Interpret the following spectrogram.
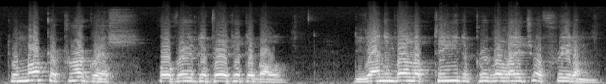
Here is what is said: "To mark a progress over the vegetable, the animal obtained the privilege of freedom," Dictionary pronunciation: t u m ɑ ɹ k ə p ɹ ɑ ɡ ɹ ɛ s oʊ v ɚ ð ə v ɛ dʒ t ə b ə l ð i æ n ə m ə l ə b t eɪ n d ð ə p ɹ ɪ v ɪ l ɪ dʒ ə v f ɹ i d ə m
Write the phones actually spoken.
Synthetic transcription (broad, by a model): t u m ɑ ɹ k ə p ɹ ɑ ɡ ɹ ɛ s oʊ v ɚ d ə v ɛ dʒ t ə b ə l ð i æ n ə m ə l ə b t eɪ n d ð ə p ɹ ɪ v ɪ l ɪ dʒ ə v f ɹ i d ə m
